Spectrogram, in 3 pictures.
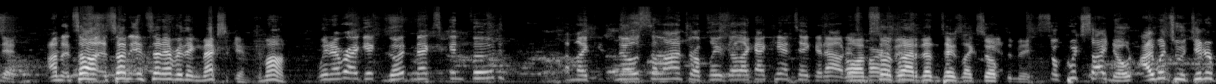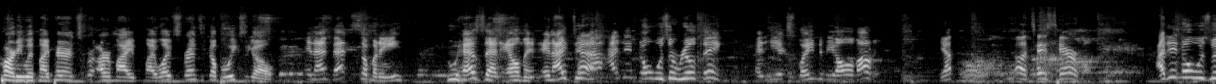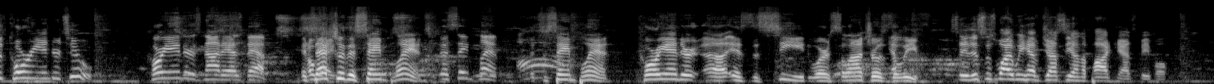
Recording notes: We're live at Nickel City BrewZ in Depew/Lancaster for The 2023 Buffalo Beer Geeks Scavenger Hunt Launch Party!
